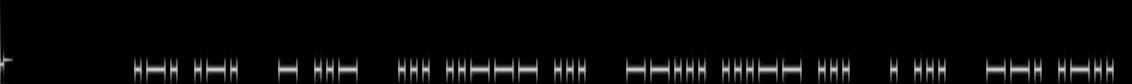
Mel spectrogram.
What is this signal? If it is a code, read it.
Morse code, heard as a keyed tone, about 20 wpm, 700 Hz. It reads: RR TU S2S 73S ES GL
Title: SOTA QSO Practice 20wpm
